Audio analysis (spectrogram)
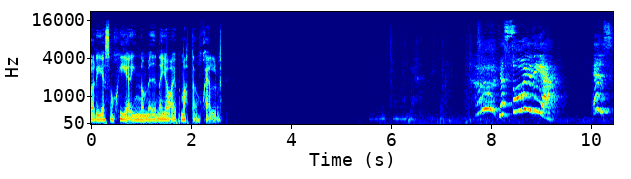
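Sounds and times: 
speech: 0.0s - 2.8s
dog's paws pattering across a hard floor in a house by Lake Mälaren: 5.3s - 10.4s.

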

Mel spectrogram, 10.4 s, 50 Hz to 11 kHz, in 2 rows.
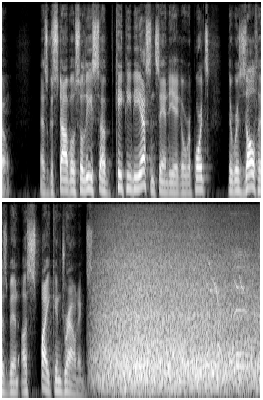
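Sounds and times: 
speech: 0.8s - 7.7s
ocean waves crashing on the shore: 7.0s - 10.3s.

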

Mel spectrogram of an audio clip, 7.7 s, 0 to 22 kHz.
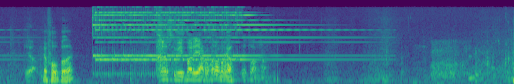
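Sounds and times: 
telephone ringing with electronic trill: 0.0s - 0.7s, 1.4s - 6.0s
speech: 0.4s - 1.2s, 2.4s - 4.1s
rustling and handling noise: 4.0s - 6.4s.

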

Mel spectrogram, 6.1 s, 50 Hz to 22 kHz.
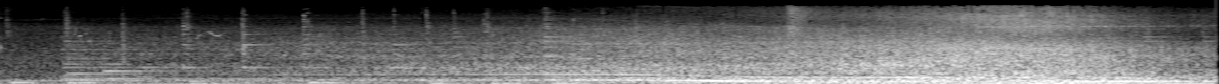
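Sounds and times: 
bus engine pulling away: 0.0s - 6.0s.

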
